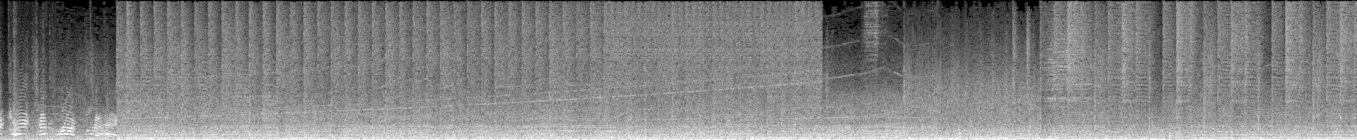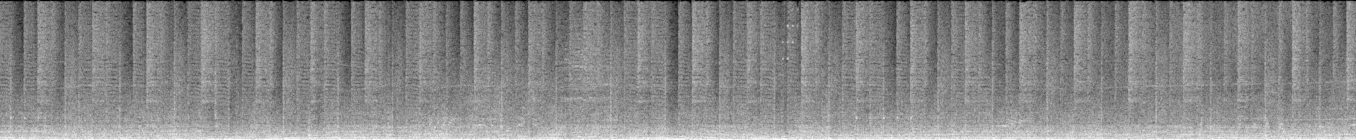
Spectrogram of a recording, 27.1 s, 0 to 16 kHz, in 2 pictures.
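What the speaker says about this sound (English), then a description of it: "I've whacked a rally V8 in that thing, so give it the goods!" A rally-spec V8 swapped car races flat out in Forza Horizon 5, with a loud sustained engine roar, shifting revs and tire squeal, while a voice talks over it.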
